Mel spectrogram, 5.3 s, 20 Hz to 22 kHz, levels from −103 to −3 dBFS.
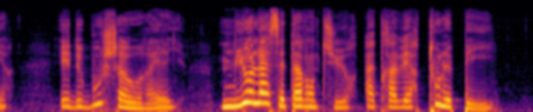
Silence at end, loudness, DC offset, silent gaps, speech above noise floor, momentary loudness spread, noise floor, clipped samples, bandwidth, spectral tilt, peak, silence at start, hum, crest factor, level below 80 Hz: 0.4 s; -21 LUFS; under 0.1%; none; 45 dB; 17 LU; -65 dBFS; under 0.1%; 15 kHz; -5.5 dB/octave; -4 dBFS; 0 s; none; 18 dB; -40 dBFS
